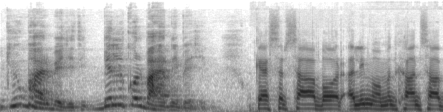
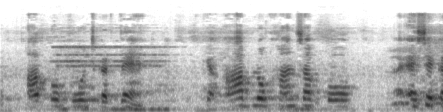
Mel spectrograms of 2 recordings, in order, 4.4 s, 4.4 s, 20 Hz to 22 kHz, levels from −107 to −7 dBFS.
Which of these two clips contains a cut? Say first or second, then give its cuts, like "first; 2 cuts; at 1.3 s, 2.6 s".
first; 1 cut; at 2.5 s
